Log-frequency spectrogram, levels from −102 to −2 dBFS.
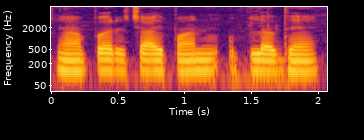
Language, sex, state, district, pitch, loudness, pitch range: Hindi, male, Jharkhand, Deoghar, 125 Hz, -17 LUFS, 120-125 Hz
